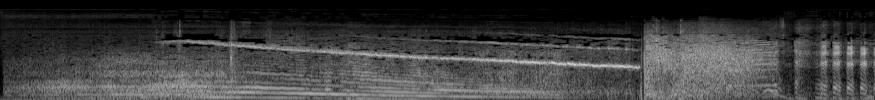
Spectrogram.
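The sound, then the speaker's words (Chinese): A man vocally imitates Japanese warplanes dropping bombs: a long, steadily falling whistle descends for several seconds, then ends in a loud explosive burst, followed by a few short pops. “倒叫是日本鬼子飞机啊，是着实厉害，这炸弹是成千上万的往下扔。”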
